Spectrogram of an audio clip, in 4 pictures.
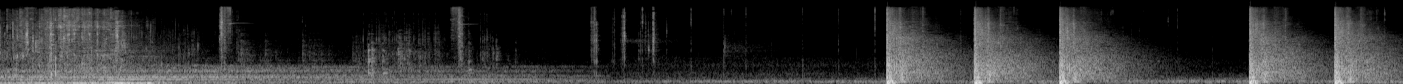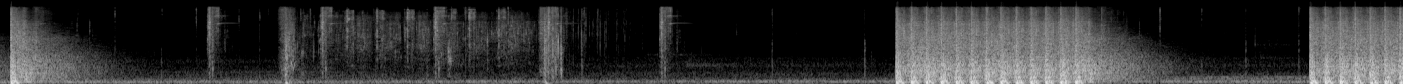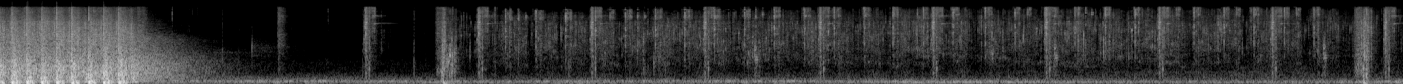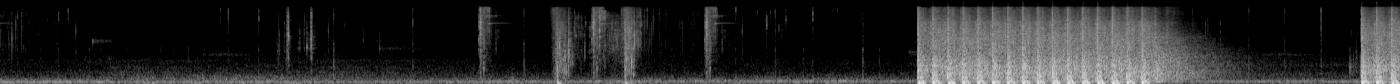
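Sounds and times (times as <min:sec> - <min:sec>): steady low hum: 0:00.0 - 0:56.0
sharp clicks and snaps: 0:30.2 - 0:51.2, 0:54.1 - 0:55.7.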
